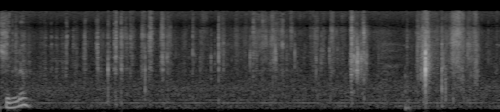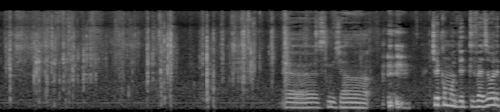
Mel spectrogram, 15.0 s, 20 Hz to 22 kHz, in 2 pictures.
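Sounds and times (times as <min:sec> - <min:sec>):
paper packaging rustling: 0:00.6 - 0:12.4.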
